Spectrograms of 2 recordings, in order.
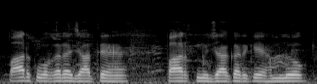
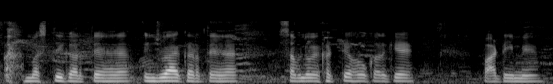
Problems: constant background noise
